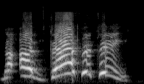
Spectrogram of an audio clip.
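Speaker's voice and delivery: loud, slow and indignant. Real, not acted. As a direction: drag out the outrage. Outraged reaction to Chris.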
